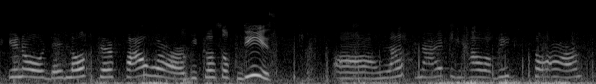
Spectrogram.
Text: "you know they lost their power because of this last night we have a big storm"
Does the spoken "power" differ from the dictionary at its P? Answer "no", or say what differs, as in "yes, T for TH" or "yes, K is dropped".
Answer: yes, F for P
